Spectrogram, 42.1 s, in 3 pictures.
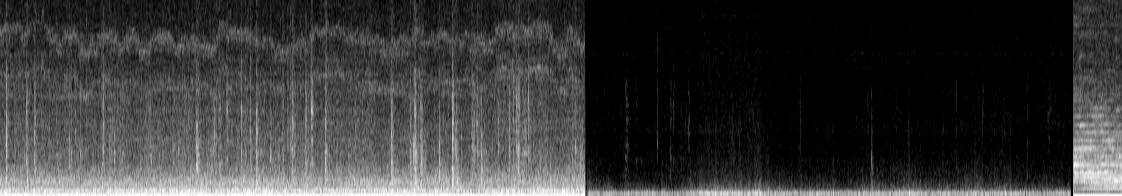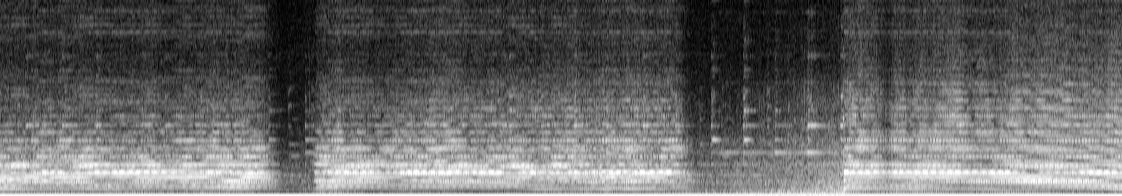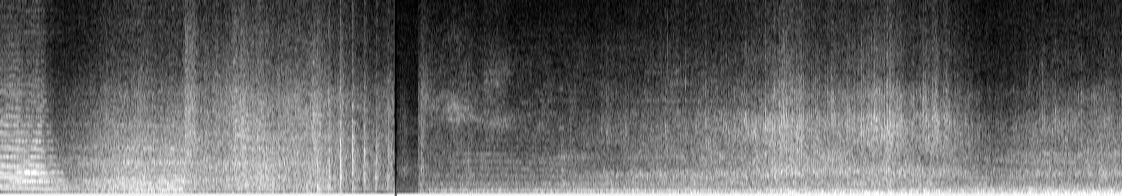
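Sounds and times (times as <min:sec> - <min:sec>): freight cars rumbling and clacking: 0:00.0 - 0:07.4, 0:29.2 - 0:33.7, 0:34.9 - 0:42.0
locomotive air horn blasts: 0:13.4 - 0:22.8, 0:24.6 - 0:29.0.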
